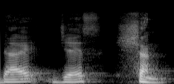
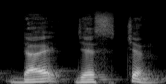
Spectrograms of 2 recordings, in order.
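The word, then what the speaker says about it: digestion: है आपने सुना होगा, तो वो बोलते हैं डाइजेशन, जबकि इसका जो सही प्रोनाउंसिएशन है वो है डाइजेशन। शन नहीं होगा, चन होगा, ये डाइजेशन।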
